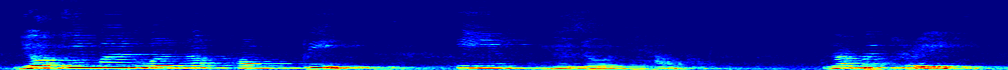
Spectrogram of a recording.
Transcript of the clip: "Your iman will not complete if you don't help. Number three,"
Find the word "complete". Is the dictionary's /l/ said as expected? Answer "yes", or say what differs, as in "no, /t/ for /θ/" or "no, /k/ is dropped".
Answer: no, /l/ is dropped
